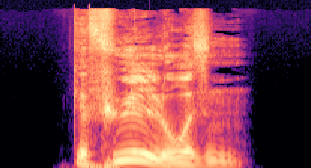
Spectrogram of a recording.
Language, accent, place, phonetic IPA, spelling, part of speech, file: German, Germany, Berlin, [ɡəˈfyːlˌloːzn̩], gefühllosen, adjective, De-gefühllosen.ogg
- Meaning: inflection of gefühllos: 1. strong genitive masculine/neuter singular 2. weak/mixed genitive/dative all-gender singular 3. strong/weak/mixed accusative masculine singular 4. strong dative plural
